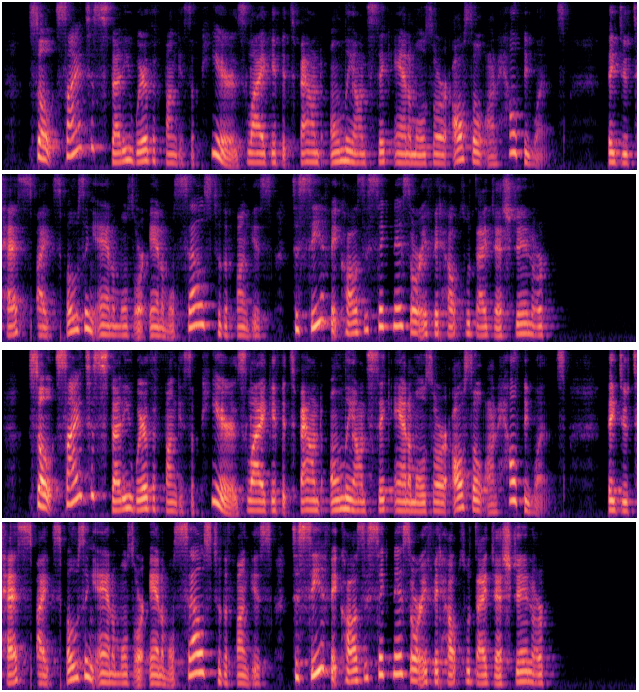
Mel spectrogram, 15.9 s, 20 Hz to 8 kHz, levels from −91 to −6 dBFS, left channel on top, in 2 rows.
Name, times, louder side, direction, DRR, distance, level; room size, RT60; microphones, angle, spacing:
voice 1, 0.3-2.3 2.6-3.4 3.7-6.8 7.6-11.3 11.6-14.7, right 3 dB, 30° right, 0 dB, 0.9 m, -27 dB
14.5 x 9.9 x 9.0 m, 0.38 s
head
